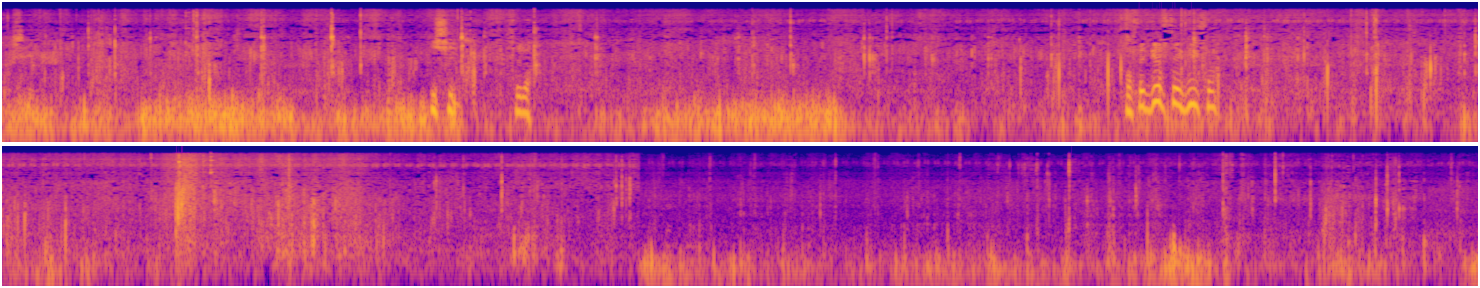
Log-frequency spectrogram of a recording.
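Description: Footsteps crunch on gravel and dry ground.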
